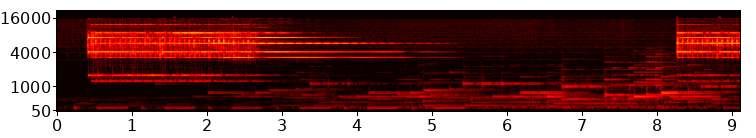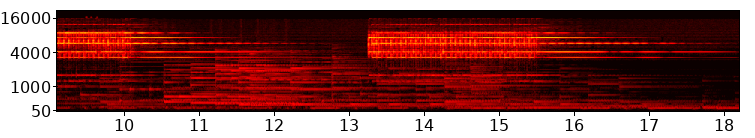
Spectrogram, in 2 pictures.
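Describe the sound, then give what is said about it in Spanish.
An old telephone bell rings in a house in three long bursts of about two seconds each, bright and loud over a steady tonal background. “Un día en la casa de la calle Obligado sonó el teléfono.”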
